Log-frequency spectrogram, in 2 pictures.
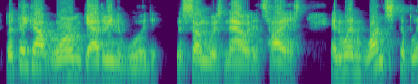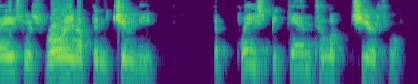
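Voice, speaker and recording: Higher-pitched man reading a story aloud. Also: expressive, normal speed, rough recording. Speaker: volunteer storybook reader. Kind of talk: read-aloud storybook narration.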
